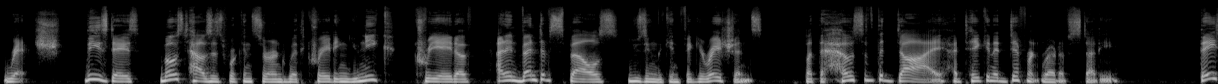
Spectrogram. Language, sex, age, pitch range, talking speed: English, male, 30-49, 125-175 Hz, 155 wpm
